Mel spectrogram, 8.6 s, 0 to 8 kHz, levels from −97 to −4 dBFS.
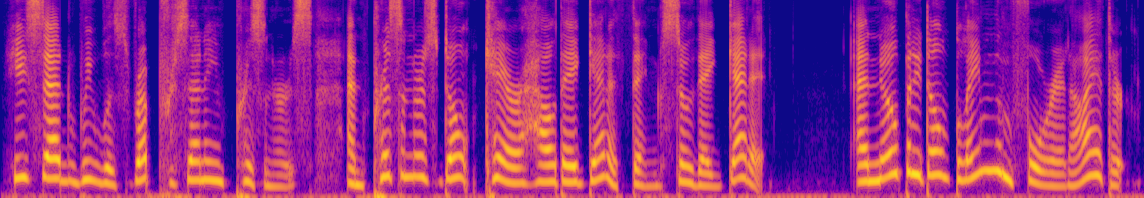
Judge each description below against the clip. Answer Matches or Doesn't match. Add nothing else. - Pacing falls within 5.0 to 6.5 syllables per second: Matches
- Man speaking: Doesn't match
